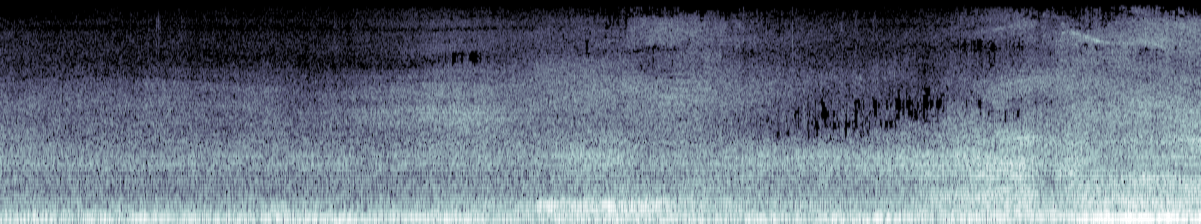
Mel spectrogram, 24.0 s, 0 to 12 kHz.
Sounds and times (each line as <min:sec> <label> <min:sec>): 0:00.0 distant traffic 0:24.0
0:09.8 Busses arriving and departing 0:24.0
